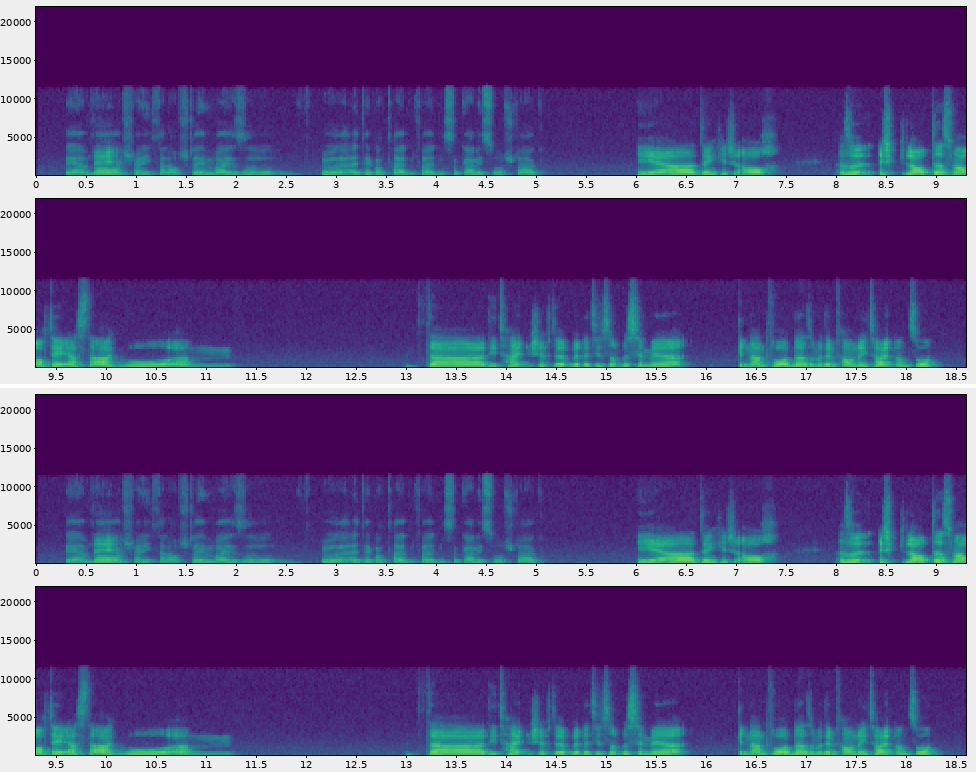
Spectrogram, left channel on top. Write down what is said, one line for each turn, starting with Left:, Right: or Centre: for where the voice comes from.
Left: Der
Right: nee,
Left: war wahrscheinlich dann auch stellenweise für Attack on Titan Verhältnisse gar nicht so stark.
Right: ja, denke ich auch. Also, ich glaube, das war auch der erste Arc, wo ähm, da die Titan Shift Abilities so ein bisschen mehr genannt wurden, also mit dem Founding Titan und so.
